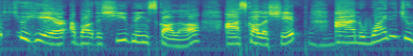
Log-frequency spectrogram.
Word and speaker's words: Chevening: So, how did you hear about the Chevening Scholarship, and why did you decide to apply?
